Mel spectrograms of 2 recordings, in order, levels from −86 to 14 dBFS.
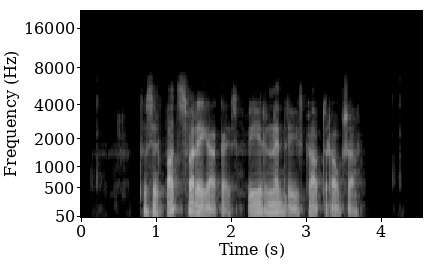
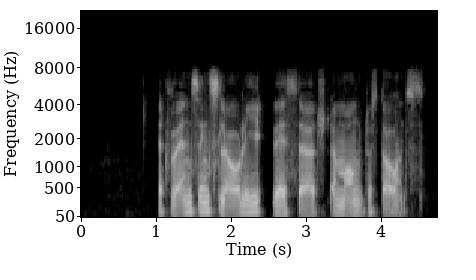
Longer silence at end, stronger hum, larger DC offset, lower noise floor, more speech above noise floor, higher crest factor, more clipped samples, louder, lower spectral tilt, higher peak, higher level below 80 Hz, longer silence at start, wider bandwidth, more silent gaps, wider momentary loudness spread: first, 0.85 s vs 0.25 s; neither; neither; second, -66 dBFS vs -77 dBFS; second, 41 dB vs 59 dB; first, 22 dB vs 16 dB; neither; second, -26 LUFS vs -18 LUFS; first, -7.5 dB/octave vs -4.5 dB/octave; second, -6 dBFS vs -2 dBFS; first, -46 dBFS vs -54 dBFS; second, 0.75 s vs 1 s; second, 7 kHz vs 8 kHz; neither; first, 12 LU vs 9 LU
